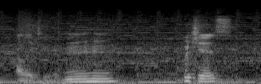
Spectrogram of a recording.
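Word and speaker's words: vale tudo: Nah, he's Valetudo. Valetudo.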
